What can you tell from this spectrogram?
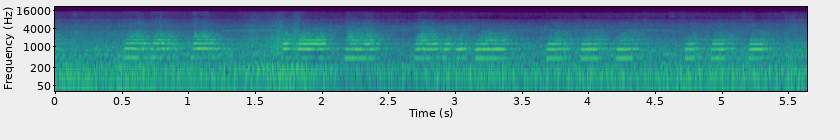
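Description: A vehicle horn beeping in quick short toots, about three a second, with a brief pause near the start, over the low rumble of the motorcycle ride and street traffic.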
